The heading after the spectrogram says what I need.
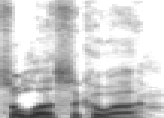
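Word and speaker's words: Solo Sikoa: Sola Sikoa. Cameron Grimes versus Sola Sikoa for the North American Championship.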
